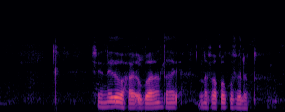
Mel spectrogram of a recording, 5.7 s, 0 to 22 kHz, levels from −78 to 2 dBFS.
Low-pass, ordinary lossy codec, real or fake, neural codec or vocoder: 19.8 kHz; Opus, 64 kbps; fake; vocoder, 48 kHz, 128 mel bands, Vocos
